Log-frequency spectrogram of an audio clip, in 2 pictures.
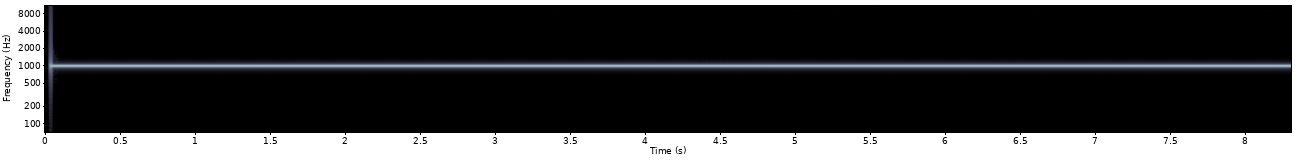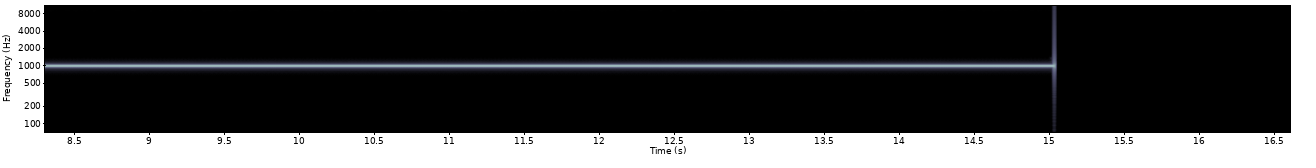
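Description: Broadcast line-up test tone played with colour bars: one loud, steady beep at a single pitch that cuts off suddenly about fifteen seconds in.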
